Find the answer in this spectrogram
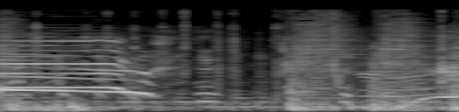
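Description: A person's long, high 'woo' cheer, held steady and then dipping in pitch as it trails off under a second in. Quieter voices follow.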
